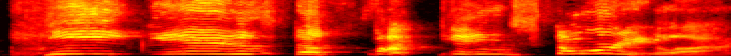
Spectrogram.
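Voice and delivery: high, slow, drawn-out insistence; slow emphatic declaration. Real, not acted. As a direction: lean hard on every word. Emphatic agreement.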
